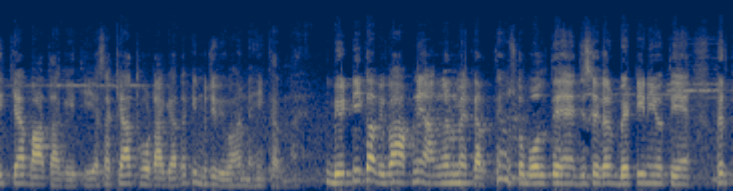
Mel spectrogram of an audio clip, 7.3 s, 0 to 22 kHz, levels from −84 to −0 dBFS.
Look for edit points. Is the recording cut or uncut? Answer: cut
